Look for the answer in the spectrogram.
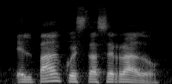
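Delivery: ordinary talk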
